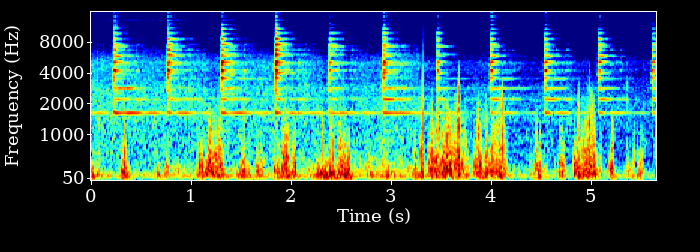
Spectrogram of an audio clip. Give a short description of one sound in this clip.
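A warning bell rings rapidly and steadily.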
